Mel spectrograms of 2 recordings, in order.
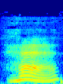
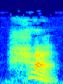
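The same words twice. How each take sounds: First: The h sound is light with little breath. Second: The h sound is forceful with lots of breath. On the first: The speaker calls it wrong. "Not ha" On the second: The speaker calls it right. "Let's get some real oomph into that ha"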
